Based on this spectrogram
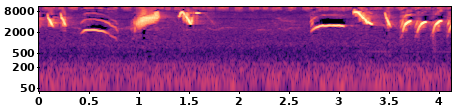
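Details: Yellow-fronted canary (Serinus mozambicus) singing: clear whistled notes, some arched and rising, others sweeping down, with a fast burst of short repeated chips near the end, separated by brief pauses.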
